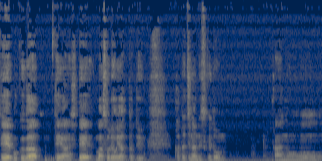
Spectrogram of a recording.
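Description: A man talks in a dark, mellow tone at a moderate pace. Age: 30s. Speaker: manga artist. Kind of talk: casual solo talk on social audio. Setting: live audio stream on social media. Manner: casual, with many fillers. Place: office.

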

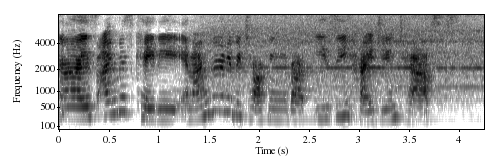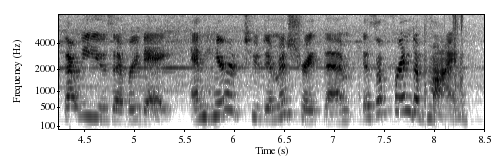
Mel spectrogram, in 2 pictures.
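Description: A woman talks at a moderate pace in a high voice, with noticeable background noise behind her. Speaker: teacher. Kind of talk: tutorial. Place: kitchen. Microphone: webcam.

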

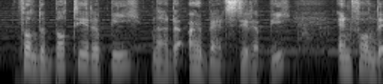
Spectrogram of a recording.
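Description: Music in the background behind a man at medium pitch, fairly quick pace and very wide pitch swings. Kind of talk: documentary trailer narration.

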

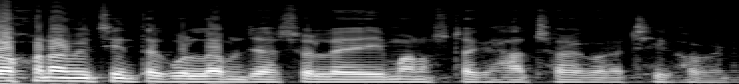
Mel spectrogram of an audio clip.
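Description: A man speaks with very wide pitch swings. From Bangladesh, Bogura. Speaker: interviewee telling his love story. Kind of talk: personal testimony interview.

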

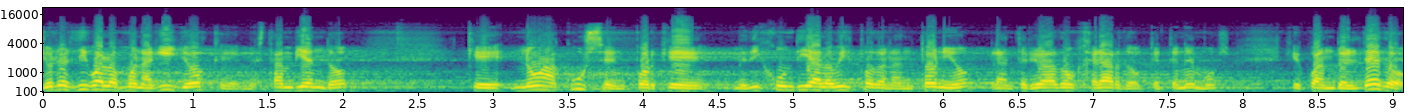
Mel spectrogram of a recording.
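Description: A man's voice, fairly high in pitch, with ordinary pitch variation at a moderate pace over faint background noise.

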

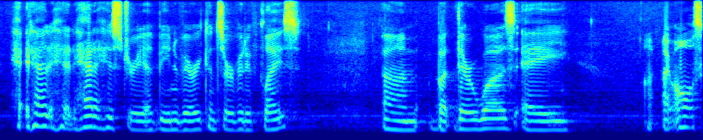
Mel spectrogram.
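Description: A woman with a very deep, low voice talks at a fairly slow pace with fairly even intonation. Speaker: interviewee. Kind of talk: interview answer. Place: office. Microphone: studio mic.

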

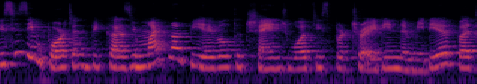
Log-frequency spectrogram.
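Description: Audible room echo surrounds a woman with a fairly high pitch. She talks at a moderate pace with fairly even intonation. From Portugal. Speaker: lifestyle YouTuber. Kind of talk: casual advice talk to camera. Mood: warm, encouraging. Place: home room.

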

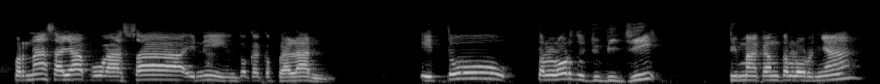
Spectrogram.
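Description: Against a quiet background, a man speaks in a high pitch with ordinary pitch variation. His pace is very slow, with long, frequent pauses. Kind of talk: casual chat. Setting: livestream video call. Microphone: video call.

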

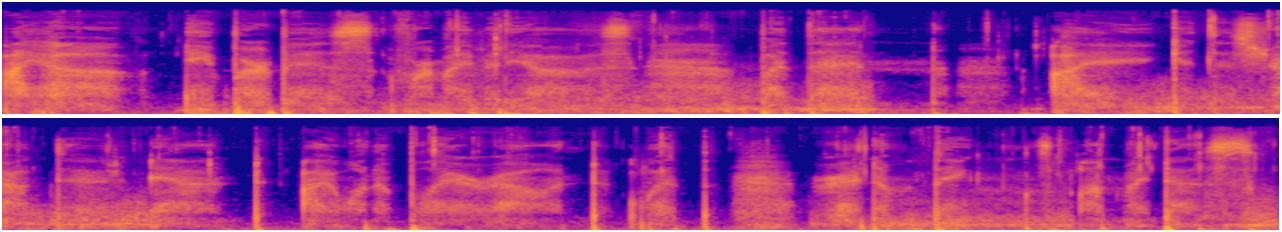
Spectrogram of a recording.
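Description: The pace is very slow. A woman whispers the words. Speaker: ASMR creator. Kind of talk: ASMR brushing and whispering. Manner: whispered, soft-spoken. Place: home room. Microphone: studio mic.

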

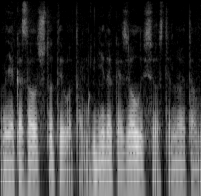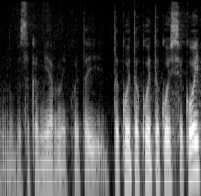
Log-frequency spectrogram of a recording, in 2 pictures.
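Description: Very fast and dark, mellow in tone, a man talks at a fairly low pitch with ordinary pitch variation and big swings in loudness. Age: 30s. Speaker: businessman and blogger; interview guest. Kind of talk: therapy session. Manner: hesitant with filler sounds. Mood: candid, reflective. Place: studio. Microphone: lapel.

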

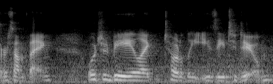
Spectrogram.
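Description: A woman speaks at a very fast pace. Light background noise can be heard. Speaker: vlogger. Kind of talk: casual vlog chat. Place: kitchen. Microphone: phone near.

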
